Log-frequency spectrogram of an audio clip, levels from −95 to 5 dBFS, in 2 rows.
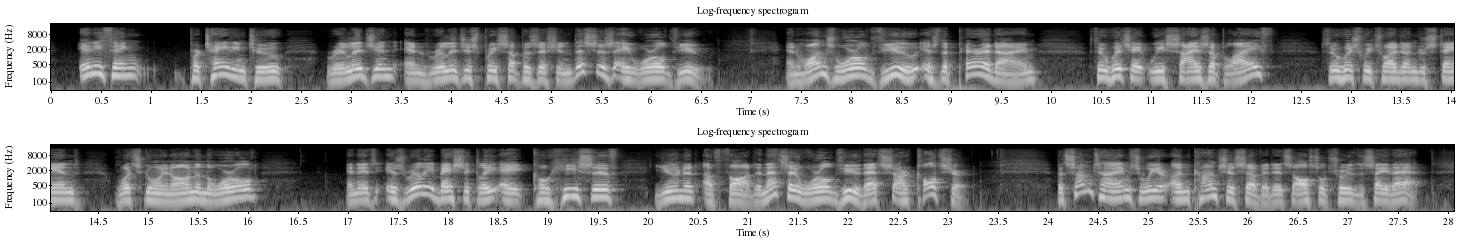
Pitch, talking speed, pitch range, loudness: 140 Hz, 140 wpm, 130-165 Hz, -19 LUFS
